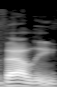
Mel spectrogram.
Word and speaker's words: Valle: Este profesor que se llama David Valley, que se escribe David Valle, cuando yo lo escuché, de verdad que se me abrió un telón.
